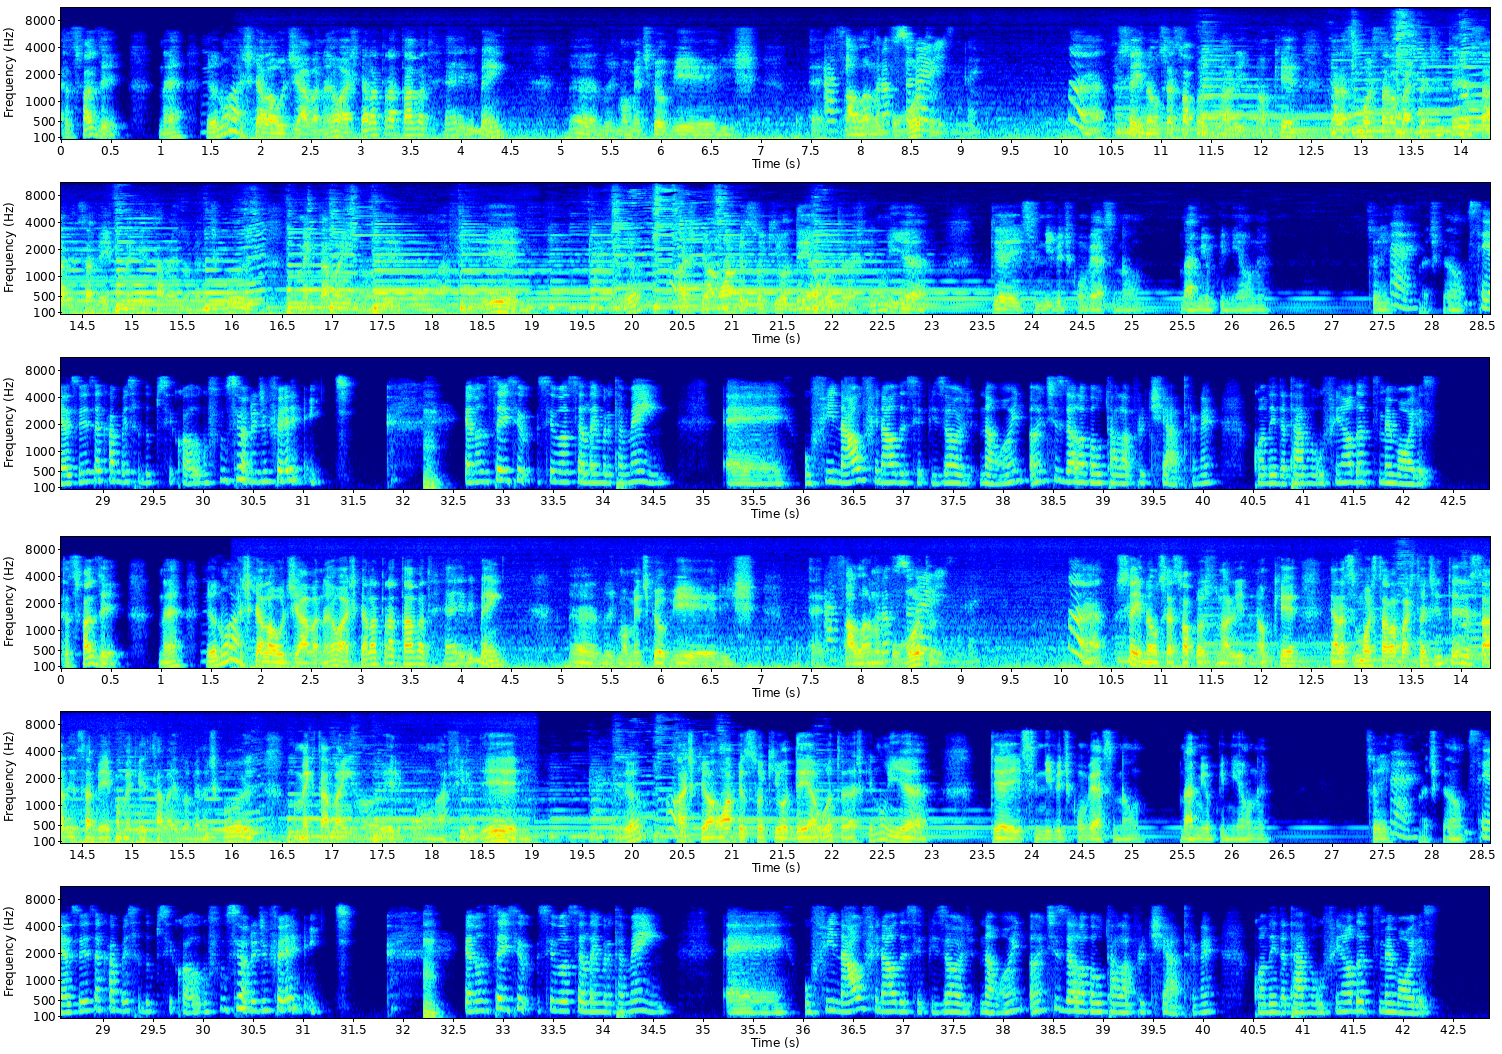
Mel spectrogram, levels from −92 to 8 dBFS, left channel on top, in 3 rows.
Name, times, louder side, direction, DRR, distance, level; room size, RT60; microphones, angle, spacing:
voice 1, 0.0-4.5 4.7-7.2 7.5-8.8 10.1-19.0 19.6-25.1 25.5-26.4 27.4-27.6 27.9-28.3 32.2-32.4, right 4 dB, 40° right, 0.4 m, -31 dB
voice 2, 1.4-1.7 7.6-9.2 19.6-20.0 27.6-27.9 28.3-31.4 31.8-42.3, left 1 dB, 10° left, 0.8 m, -38 dB
sound 1, 1.7-19.1, right 1 dB, 90° right, 0.8 m, -37 dB
sound 2, 10.5-25.7 26.1-26.3 26.6-26.8, left 5 dB, 85° left, 0.4 m, -35 dB
5.0 x 2.2 x 4.2 m
head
